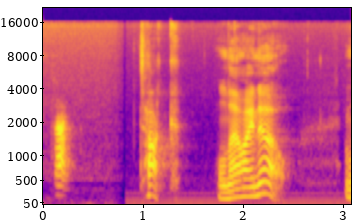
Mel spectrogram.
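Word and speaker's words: tack: thank you in Swedish in Swedish that's tuck tuck well now I know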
